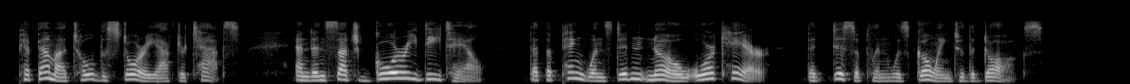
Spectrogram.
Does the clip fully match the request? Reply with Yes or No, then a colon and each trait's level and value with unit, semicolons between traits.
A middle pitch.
No: high, 200 Hz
